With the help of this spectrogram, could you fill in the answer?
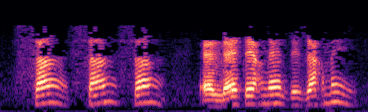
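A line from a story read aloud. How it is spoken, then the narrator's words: Very soft speech. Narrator (French): ils doivent l'avoir dit très doucement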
